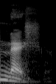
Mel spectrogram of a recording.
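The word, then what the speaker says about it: gnash: इसको बोलते हैं, जी इसमें साइलेंट रहता है, इसको बोलते हैं नैश।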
